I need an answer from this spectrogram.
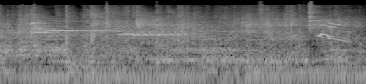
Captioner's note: metal clanging; gulls squawking; metal clanging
